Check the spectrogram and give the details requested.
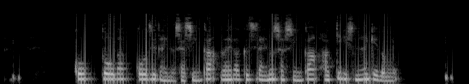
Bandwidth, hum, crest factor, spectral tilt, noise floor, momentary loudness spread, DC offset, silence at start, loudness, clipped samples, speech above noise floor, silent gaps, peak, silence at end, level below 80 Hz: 11.5 kHz; none; 18 dB; -5.5 dB/octave; -70 dBFS; 7 LU; under 0.1%; 0.1 s; -26 LUFS; under 0.1%; 45 dB; none; -10 dBFS; 0.15 s; -50 dBFS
